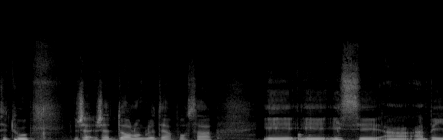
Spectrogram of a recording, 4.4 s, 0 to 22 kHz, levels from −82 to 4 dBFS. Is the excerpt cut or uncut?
uncut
